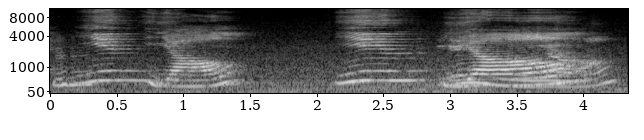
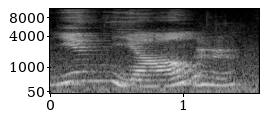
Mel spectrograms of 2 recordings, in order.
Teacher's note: O G é mudo e a segunda sílaba tem que subir um pouco.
